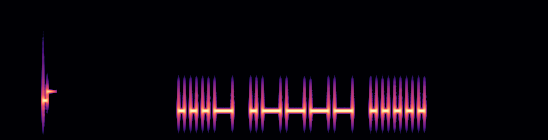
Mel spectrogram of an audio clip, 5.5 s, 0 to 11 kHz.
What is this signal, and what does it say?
Morse code, heard as a keyed tone, about 20 wpm, 700 Hz. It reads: V15
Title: Three Challenging Letter-Number Combinations 20wpm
